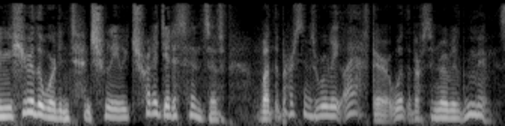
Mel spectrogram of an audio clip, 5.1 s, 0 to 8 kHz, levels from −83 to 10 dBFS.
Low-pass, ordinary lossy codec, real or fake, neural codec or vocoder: 7.2 kHz; MP3, 32 kbps; fake; codec, 16 kHz in and 24 kHz out, 0.4 kbps, LongCat-Audio-Codec, four codebook decoder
